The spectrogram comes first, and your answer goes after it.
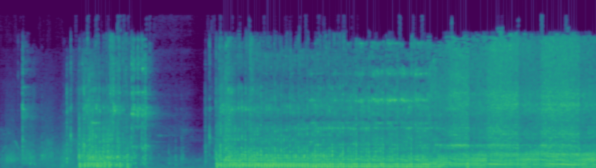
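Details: Revived old vintage foreign two-stroke chainsaw cutting wood: a crisp bark settles into a steady loaded drone as the chain bites, with revs holding firm. Normal cutting under load.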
